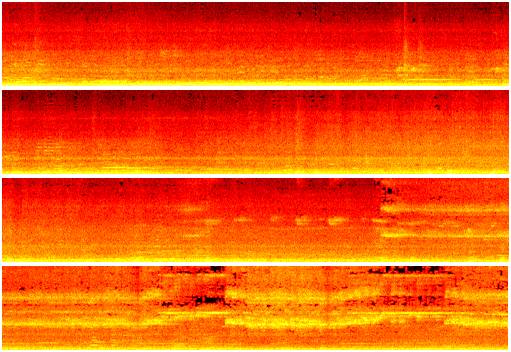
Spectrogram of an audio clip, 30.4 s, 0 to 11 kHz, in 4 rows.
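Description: An ex-JR 205 series electric commuter train arriving at a station platform. It rumbles heavily as it comes in, then rolls past with a run of wheel clicks over the rail joints. In the last third a loud, high, wavering squeal sets in as it brakes to a stop.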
